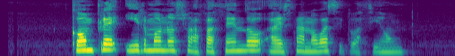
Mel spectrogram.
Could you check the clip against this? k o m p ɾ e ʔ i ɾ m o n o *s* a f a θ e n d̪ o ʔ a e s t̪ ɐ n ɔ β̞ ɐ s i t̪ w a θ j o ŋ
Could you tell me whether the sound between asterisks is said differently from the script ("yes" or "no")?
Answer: no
